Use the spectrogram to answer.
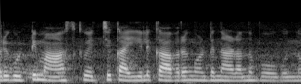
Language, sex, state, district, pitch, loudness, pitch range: Malayalam, female, Kerala, Kollam, 190 Hz, -16 LUFS, 180-200 Hz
